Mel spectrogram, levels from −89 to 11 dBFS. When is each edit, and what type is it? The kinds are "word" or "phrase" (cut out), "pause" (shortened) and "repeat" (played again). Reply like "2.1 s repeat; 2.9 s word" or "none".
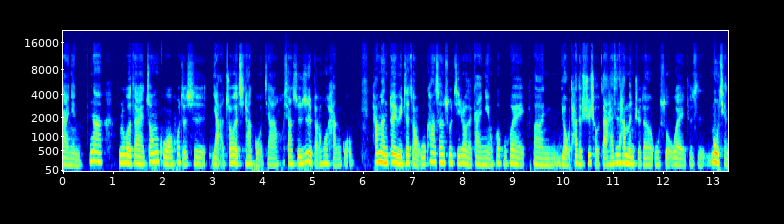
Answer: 2.9 s pause; 9.3 s pause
